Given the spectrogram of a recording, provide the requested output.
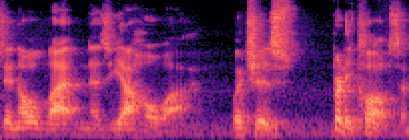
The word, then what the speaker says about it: Jehovah: Okay, and in Old Latin, J was pronounced as Y, and V was pronounced as W. So we spell it Jehovah, but it would have been pronounced in Old Latin as Yahovah, which is pretty close.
